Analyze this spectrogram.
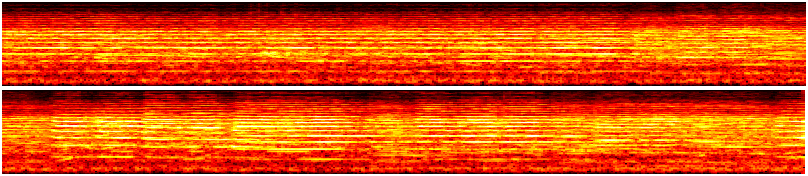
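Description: Bus 'telolet' multi-tone horn held in a long, steady, siren-like blast, getting louder about four seconds in, with people's voices over it.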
